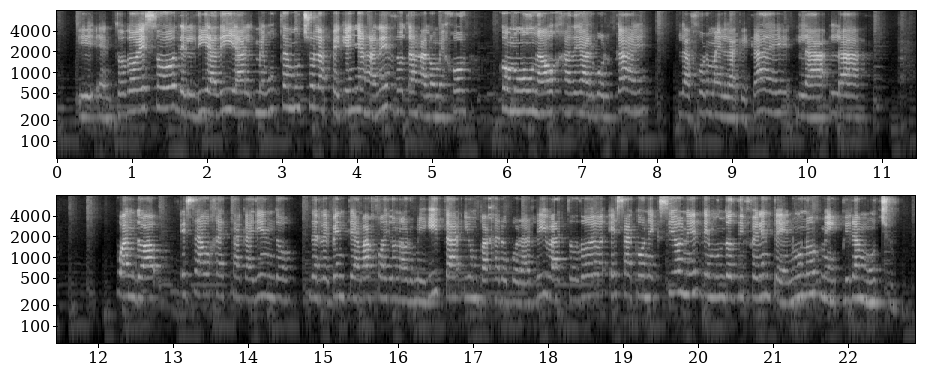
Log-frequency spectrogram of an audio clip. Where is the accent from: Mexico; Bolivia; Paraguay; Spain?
Spain; Andalusia; Yo soy de cerquita, de Málaga, de la provincia de al lado. Y bueno, casi siempre he vivido en Málaga. Así que soy aquí, una poeta y escritora andaluza. Y mujer también, por supuesto.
